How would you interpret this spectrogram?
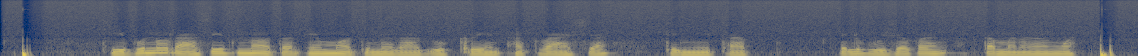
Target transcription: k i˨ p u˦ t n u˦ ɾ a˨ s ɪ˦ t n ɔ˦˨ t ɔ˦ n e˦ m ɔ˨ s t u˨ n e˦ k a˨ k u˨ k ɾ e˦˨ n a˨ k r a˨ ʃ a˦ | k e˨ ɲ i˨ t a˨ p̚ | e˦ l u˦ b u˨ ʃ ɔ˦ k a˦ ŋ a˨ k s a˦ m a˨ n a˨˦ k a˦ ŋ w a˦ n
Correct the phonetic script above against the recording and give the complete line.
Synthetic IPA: k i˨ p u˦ n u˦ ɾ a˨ s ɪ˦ t n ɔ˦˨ t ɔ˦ n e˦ m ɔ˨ t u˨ n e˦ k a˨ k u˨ k ɾ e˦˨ n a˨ k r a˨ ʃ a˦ | k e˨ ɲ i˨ t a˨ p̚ | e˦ l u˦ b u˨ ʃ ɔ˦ k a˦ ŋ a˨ k t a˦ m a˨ n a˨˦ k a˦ ŋ w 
